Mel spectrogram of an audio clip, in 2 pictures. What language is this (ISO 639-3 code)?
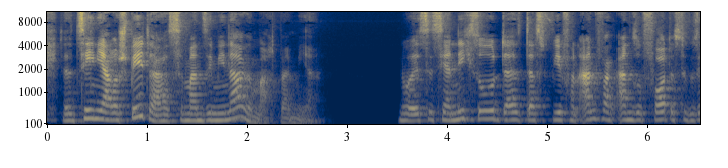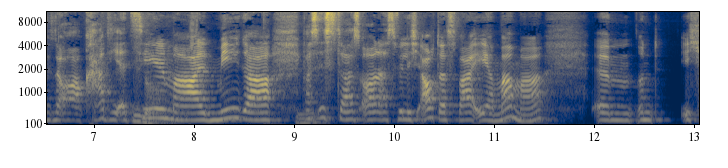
deu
